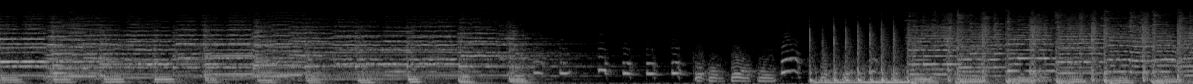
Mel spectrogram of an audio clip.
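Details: Upbeat instrumental music with brass and drums, dropping to a plucked passage before the full band returns.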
